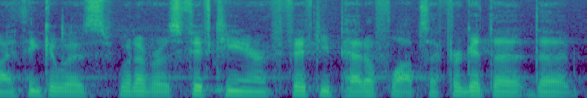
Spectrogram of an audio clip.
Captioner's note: none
